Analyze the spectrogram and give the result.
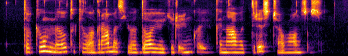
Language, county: Lithuanian, Vilnius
